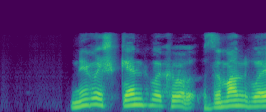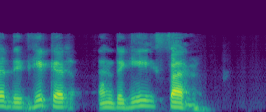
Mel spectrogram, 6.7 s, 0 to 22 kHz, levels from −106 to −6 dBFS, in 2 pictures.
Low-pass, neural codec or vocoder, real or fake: 7.2 kHz; codec, 16 kHz, 1 kbps, FreqCodec, larger model; fake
